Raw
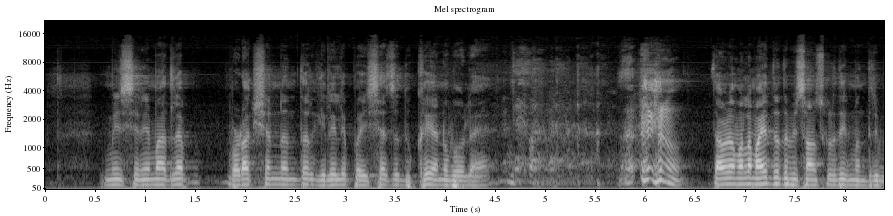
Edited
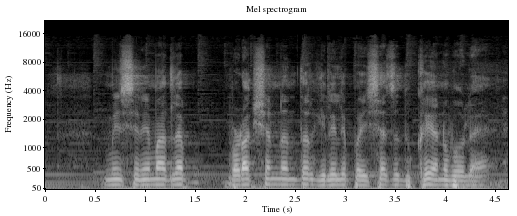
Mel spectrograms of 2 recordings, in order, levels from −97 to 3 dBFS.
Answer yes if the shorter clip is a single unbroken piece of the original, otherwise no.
yes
